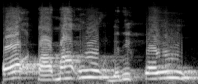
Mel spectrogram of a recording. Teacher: waw mati itu di dalam ikro bunyinya ataupun bacaannya menjadi o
